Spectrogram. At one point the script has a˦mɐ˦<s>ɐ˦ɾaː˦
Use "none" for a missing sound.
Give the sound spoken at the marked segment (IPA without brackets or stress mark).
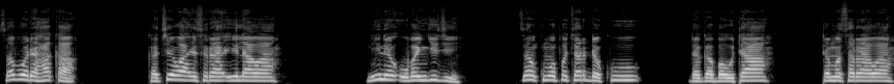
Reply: s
